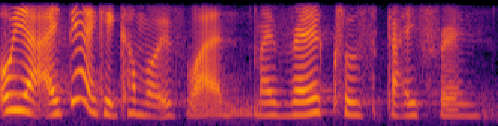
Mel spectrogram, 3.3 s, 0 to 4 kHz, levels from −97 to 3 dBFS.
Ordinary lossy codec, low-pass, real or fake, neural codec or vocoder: none; 3.6 kHz; real; none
